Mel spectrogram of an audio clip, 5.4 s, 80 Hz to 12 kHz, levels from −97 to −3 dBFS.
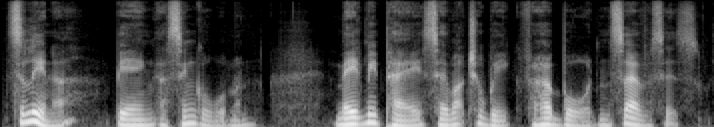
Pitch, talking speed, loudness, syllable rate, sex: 120 Hz, 190 wpm, -20 LUFS, 5.1 syllables/s, male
